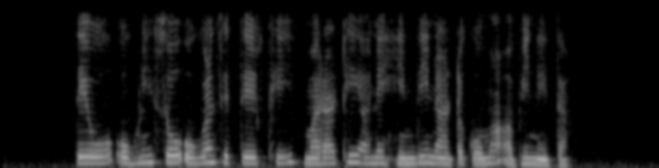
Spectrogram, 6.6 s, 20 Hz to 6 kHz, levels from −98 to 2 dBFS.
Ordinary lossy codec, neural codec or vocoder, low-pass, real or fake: none; none; 5.4 kHz; real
